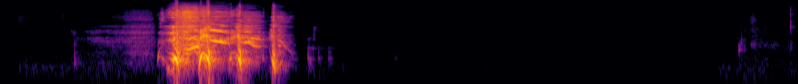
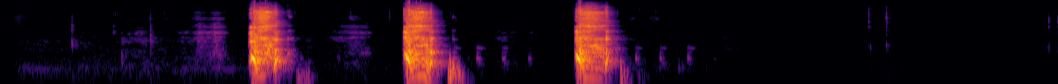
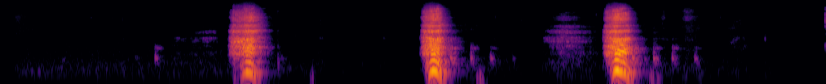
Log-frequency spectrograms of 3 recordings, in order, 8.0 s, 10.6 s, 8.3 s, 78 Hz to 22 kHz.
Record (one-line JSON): {"cough_length": "8.0 s", "cough_amplitude": 32767, "cough_signal_mean_std_ratio": 0.26, "three_cough_length": "10.6 s", "three_cough_amplitude": 32768, "three_cough_signal_mean_std_ratio": 0.23, "exhalation_length": "8.3 s", "exhalation_amplitude": 29893, "exhalation_signal_mean_std_ratio": 0.21, "survey_phase": "beta (2021-08-13 to 2022-03-07)", "age": "65+", "gender": "Male", "wearing_mask": "No", "symptom_none": true, "smoker_status": "Never smoked", "respiratory_condition_asthma": false, "respiratory_condition_other": false, "recruitment_source": "REACT", "submission_delay": "1 day", "covid_test_result": "Negative", "covid_test_method": "RT-qPCR"}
